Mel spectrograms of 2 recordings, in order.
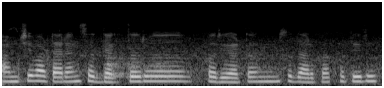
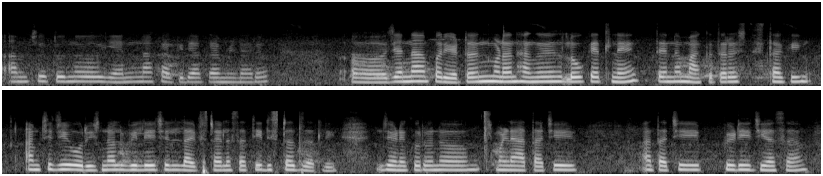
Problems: none marked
